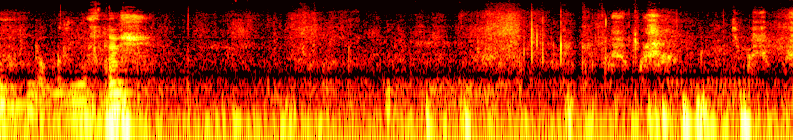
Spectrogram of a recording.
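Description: A hand strokes a dog's fur with soft rustling.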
